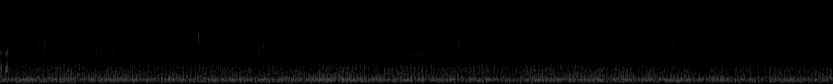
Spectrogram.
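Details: Continuous low purring from a litter of foster kittens napping on a person in Huntsville, Alabama. The rumble is dense and even, with a few soft rustles.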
